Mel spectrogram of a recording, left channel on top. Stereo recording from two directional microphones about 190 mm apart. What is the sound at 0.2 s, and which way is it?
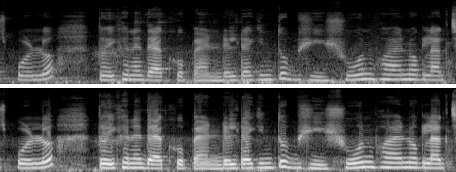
A woman's voice, 20° right (ahead or behind).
